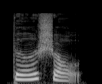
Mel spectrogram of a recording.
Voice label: "得手", Chinese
